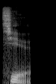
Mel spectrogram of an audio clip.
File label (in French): "qie3", chinois; Cours-de-Chinois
